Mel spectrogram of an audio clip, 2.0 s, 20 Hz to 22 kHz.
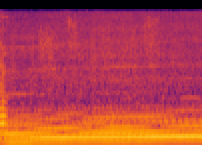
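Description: Kawasaki Z800's inline-four engine running steadily on the move, its pitch rising slowly under light throttle.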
